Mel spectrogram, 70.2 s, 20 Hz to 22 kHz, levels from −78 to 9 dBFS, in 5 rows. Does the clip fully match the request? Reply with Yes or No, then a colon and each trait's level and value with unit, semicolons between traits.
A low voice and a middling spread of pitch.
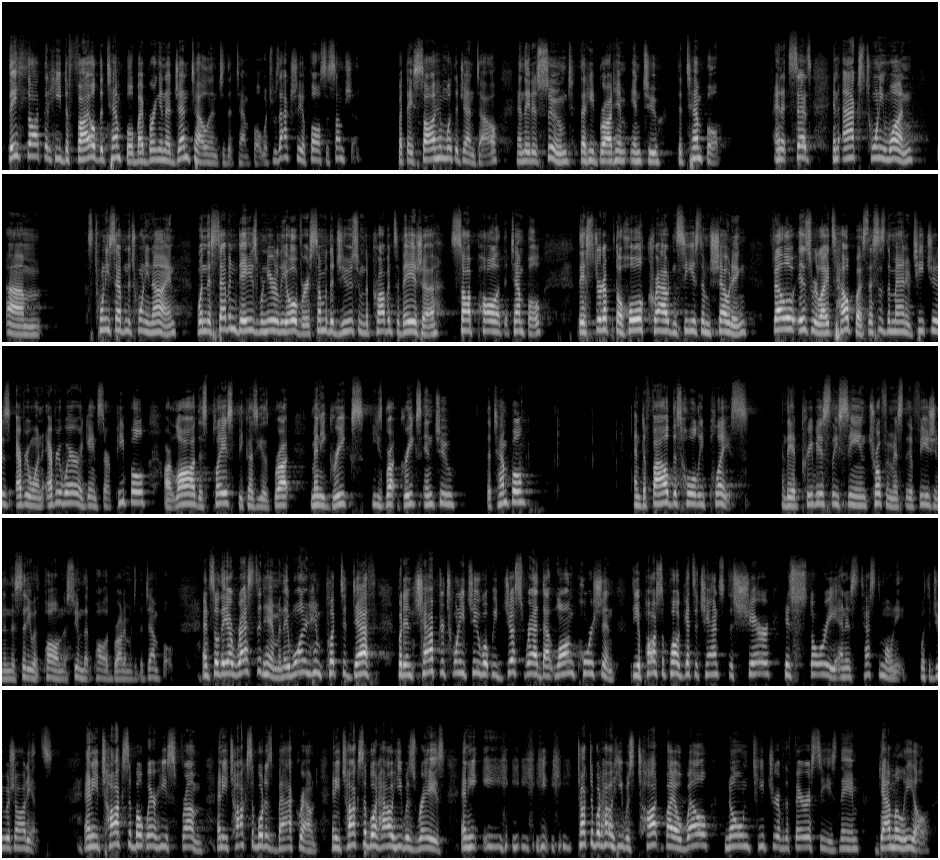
No: high, 205 Hz; average, 4.2 semitones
